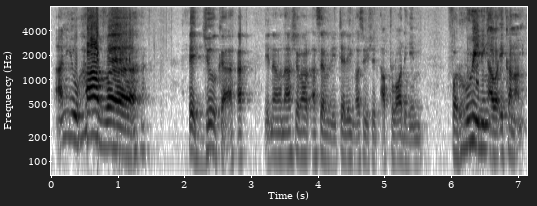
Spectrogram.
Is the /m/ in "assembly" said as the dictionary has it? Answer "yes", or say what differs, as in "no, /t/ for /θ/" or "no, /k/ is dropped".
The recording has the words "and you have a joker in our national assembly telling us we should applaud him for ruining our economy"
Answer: yes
